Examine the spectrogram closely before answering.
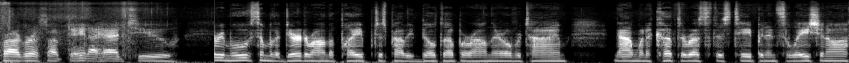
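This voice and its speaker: Over a quiet background, a man talks at a fairly quick pace with a somewhat breathy voice and fairly even intonation, the sound dry with no echo. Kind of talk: casual vlog chat. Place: open country. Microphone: phone near.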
